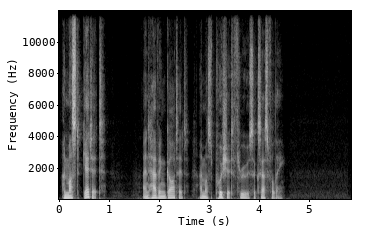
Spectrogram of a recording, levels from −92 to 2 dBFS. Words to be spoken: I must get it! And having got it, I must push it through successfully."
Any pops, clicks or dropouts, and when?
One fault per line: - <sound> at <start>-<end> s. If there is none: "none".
none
